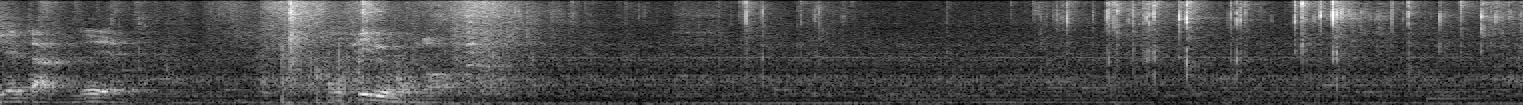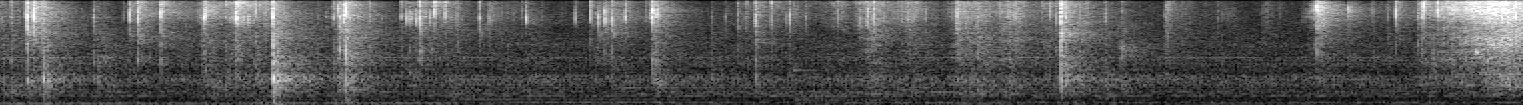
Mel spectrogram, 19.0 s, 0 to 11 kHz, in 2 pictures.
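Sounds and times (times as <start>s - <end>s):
plastic film crackling: 0.0s - 19.0s
plastic film snaps: 4.6s - 5.4s, 6.5s - 19.0s.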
